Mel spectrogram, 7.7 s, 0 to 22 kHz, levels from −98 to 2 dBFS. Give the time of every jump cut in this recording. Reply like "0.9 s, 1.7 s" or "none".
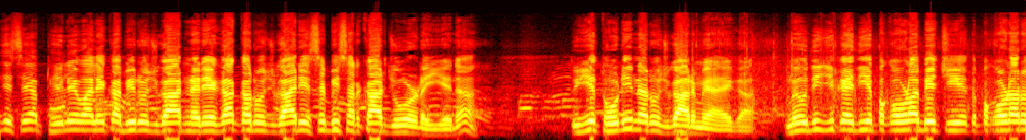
none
